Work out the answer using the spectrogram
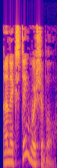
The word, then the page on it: unextinguishable: British English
